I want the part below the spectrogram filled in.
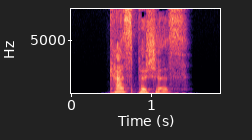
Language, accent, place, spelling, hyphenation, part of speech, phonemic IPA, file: German, Germany, Berlin, kaspisches, kas‧pi‧sches, adjective, /ˈkaspɪʃəs/, De-kaspisches.ogg
- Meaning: strong/mixed nominative/accusative neuter singular of kaspisch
